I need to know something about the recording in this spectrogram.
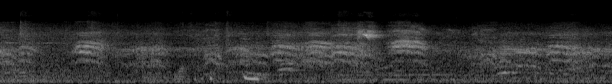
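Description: Crows cawing repeatedly, a string of short harsh calls spaced about half a second to a second apart, the loudest about two-thirds of the way through.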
